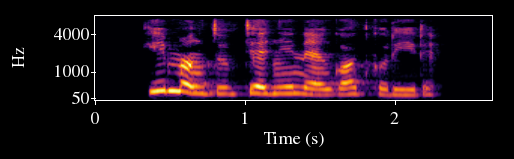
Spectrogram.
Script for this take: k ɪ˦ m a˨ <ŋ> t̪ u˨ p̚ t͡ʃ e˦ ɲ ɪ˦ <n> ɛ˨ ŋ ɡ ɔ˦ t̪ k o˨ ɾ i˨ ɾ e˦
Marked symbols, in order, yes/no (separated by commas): yes, yes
